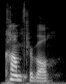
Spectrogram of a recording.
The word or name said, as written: comfortable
